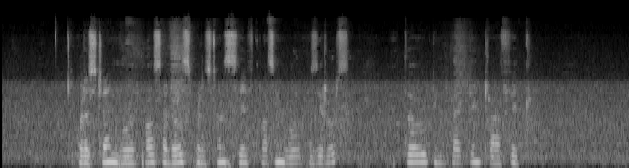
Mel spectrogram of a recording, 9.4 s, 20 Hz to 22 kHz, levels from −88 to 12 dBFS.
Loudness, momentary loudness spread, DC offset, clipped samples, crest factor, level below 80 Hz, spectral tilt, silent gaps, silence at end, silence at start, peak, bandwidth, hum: -21 LUFS; 22 LU; under 0.1%; under 0.1%; 20 dB; -54 dBFS; -4 dB/octave; none; 0 s; 0.05 s; -2 dBFS; 14 kHz; none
